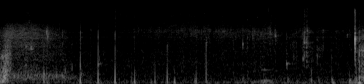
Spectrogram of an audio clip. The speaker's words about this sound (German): Ich muss gerade meinen Schluck trinken, deswegen habt ihr die Wasserflasche gehört.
